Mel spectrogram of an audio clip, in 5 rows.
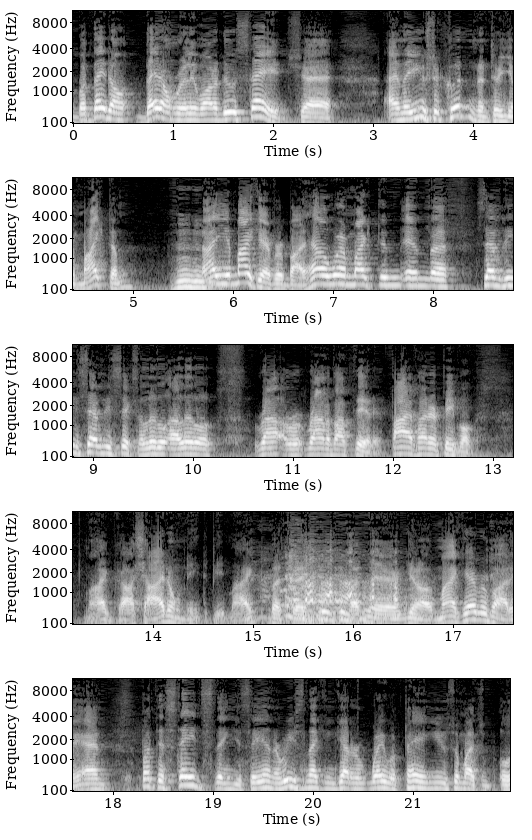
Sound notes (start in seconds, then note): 15.0 laughter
